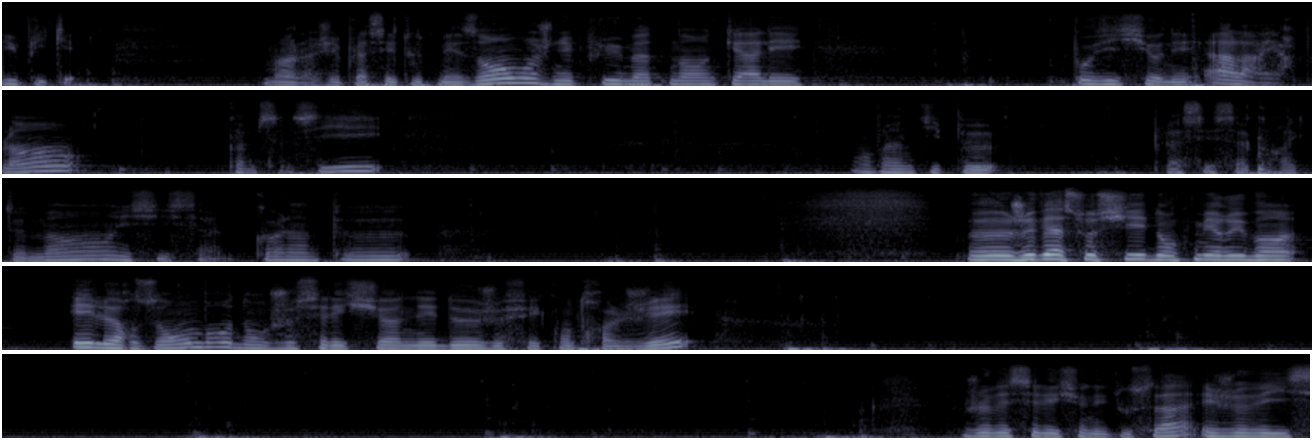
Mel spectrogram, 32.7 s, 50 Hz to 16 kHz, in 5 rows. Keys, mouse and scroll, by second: 0.3-2.1 ctrl+drag, 2.5 shift+click, 3.1 shift+click, 4.2 shift+click, 4.7 shift+click, 5.8 shift+click, 7.0 click, 8.0 KP_Subtract, 9.0 click, 9.9 click, 10.3 click, 11.1 click, 12.2 ctrl+click, 13.8 click, 14.6 click, 16.2 ctrl+click, 17.4 ctrl+click, 17.7 ctrl+middle click, 19.1 click, 19.6-20.8 drag, 22.7 ctrl+g, 22.9 ctrl+click, 23.8 ctrl+g, 24.3-25.6 ctrl+drag, 25.6 ctrl+g, 26.1-27.4 ctrl+drag, 27.3 ctrl+g, 27.8 ctrl+click, 28.9 ctrl+g, 29.3 ctrl+click, 30.5 ctrl+g, 31.0 ctrl+click.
